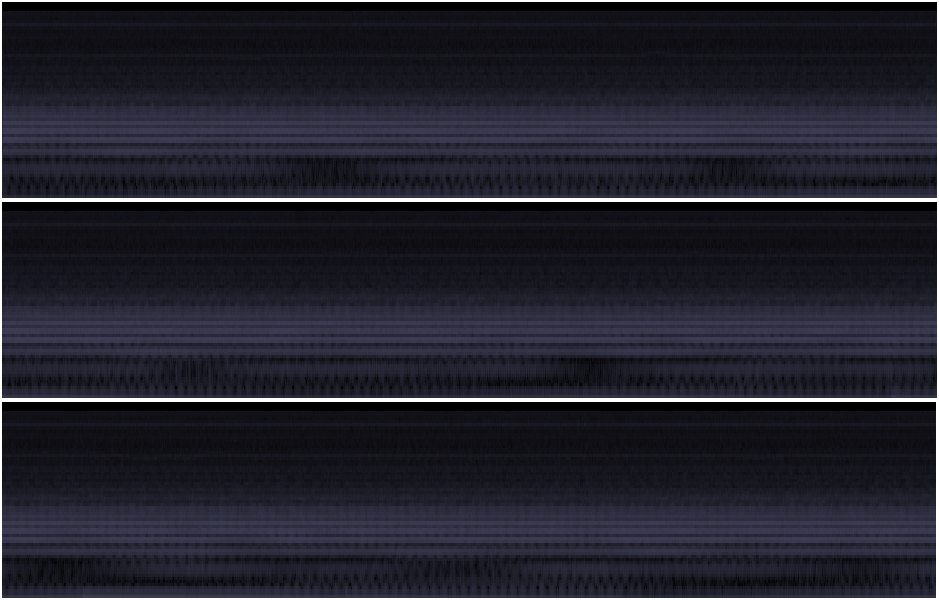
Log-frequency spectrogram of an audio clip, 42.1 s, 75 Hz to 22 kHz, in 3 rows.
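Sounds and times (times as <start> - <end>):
faint mains hum: 0.0 - 42.0.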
